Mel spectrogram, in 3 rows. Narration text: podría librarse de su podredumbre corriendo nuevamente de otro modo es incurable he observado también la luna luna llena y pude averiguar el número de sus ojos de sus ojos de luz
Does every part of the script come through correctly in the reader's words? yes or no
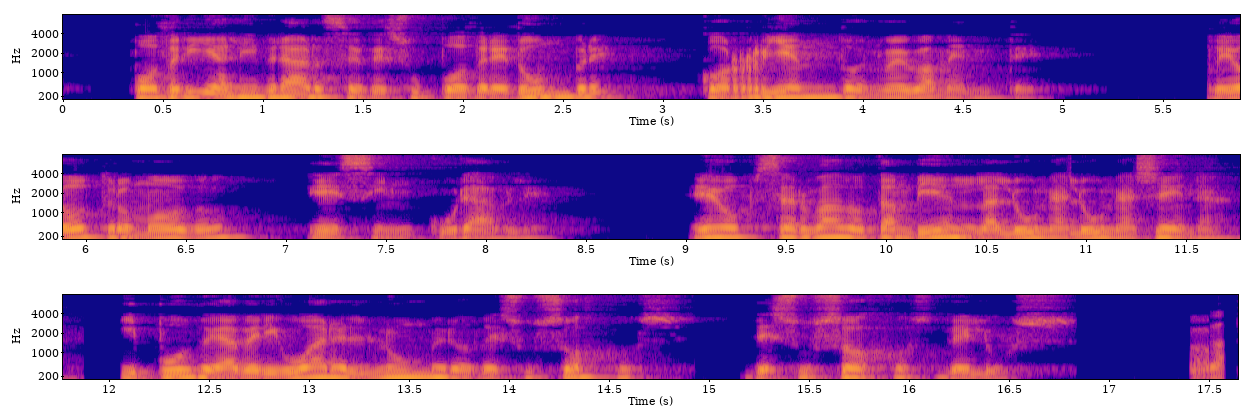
yes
